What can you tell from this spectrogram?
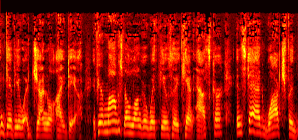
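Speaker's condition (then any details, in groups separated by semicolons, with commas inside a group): No condition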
